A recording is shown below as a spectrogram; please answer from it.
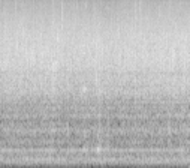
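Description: Chicken for fajitas sizzles in a skillet with a loud, dense, steady frying hiss that stays close and unbroken throughout.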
